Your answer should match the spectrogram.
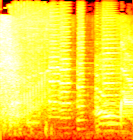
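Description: A single revolver shot right at the start, its report trailing off over about half a second. Background music plays underneath.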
